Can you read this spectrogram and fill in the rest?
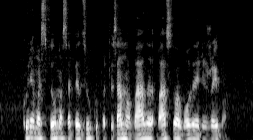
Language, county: Lithuanian, Kaunas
